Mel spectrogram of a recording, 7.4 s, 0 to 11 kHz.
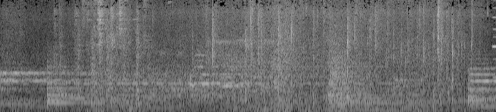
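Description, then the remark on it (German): A regional train approaching its next stop, Potsdam Hauptbahnhof, rolls along the rails, a steady loud rumble and clatter heard from inside the carriage, with tonal hums rising and falling and occasional louder surges. “Damen und Herren, nächster Halt Potsdam Hauptbahnhof. Die Ankunftszeit 7.58 Uhr, heute Gleis 1.”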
